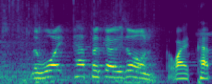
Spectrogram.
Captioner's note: rice sizzling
